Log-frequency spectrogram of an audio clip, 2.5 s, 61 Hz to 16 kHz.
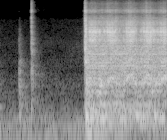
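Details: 1978 Ford F100 with Ford 300 inline-six, jumpered from the solenoid to the battery with fuel poured into the carburetor; a couple of faint clicks, then steady even cranking with no firing, as the coil had no feed wire yet.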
